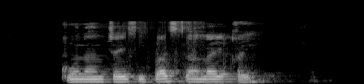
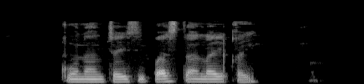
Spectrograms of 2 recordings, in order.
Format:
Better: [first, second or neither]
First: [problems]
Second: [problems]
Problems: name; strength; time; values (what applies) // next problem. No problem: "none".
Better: second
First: noise reduction (neural separator model SepFormer DNS4)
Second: none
